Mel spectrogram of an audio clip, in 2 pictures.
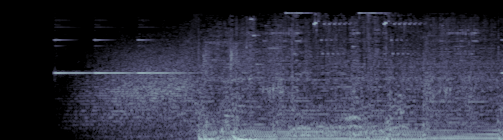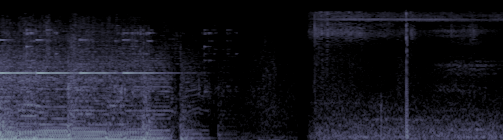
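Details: Music plays with a bright sustained tone and a burst of shattering glass, then fades to a brief quiet hiss with no animal sound.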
